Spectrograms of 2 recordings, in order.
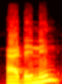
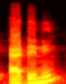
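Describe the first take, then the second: Both takes have the same delivery.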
